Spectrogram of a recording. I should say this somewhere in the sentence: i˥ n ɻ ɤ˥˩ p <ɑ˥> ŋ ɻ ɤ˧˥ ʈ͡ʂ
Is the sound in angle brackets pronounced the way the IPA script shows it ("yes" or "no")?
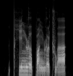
yes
